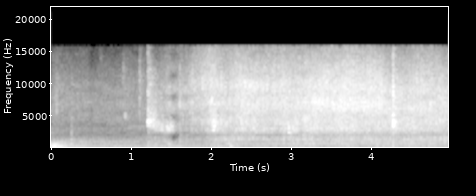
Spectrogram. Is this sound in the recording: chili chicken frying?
yes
